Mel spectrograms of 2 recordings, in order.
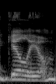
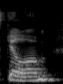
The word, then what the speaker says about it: Gillum: um which I understand it looks like it should be gillium but it's Gillum um so I was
